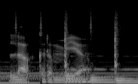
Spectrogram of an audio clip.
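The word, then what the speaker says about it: Lacrime: my clothing band it's laia laia and people sometimes struggle with the pronunciation because they read it as it's written but it's not like that it's laia l a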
